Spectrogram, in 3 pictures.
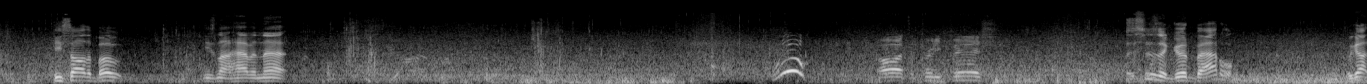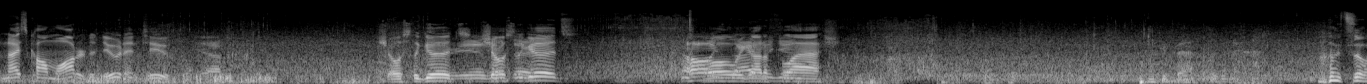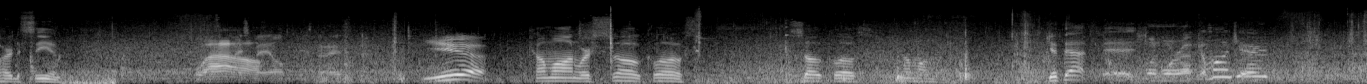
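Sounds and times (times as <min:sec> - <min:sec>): river water rushing: 0:00.0 - 0:13.3, 0:15.3 - 0:33.4, 0:34.4 - 0:41.0
wind rumbling on microphone: 0:00.0 - 0:18.2, 0:19.6 - 0:41.0.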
